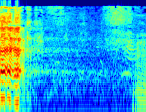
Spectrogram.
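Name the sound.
goats bleating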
